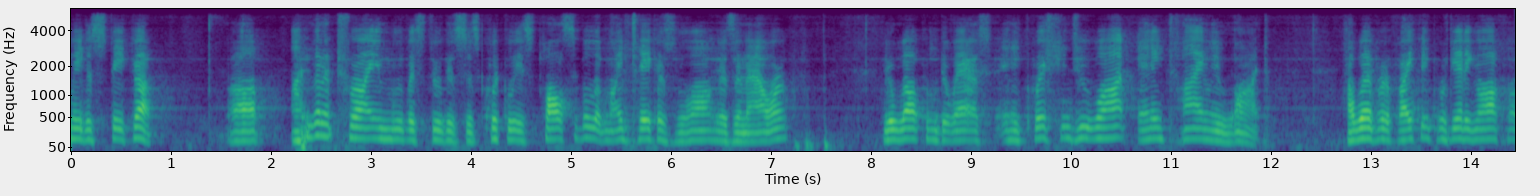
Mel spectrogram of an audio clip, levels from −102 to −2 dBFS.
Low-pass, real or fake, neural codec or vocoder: 5.4 kHz; fake; codec, 24 kHz, 1 kbps, SNAC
